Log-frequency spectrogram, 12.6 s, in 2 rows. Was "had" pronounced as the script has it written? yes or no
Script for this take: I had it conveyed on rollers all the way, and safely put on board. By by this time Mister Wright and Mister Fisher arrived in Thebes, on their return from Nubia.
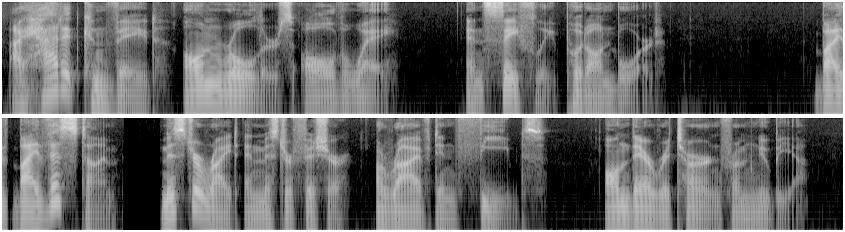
yes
